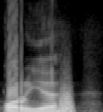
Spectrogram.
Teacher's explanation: Kemudian pelafal qarah di situ huruf r-nya ditebalkan karena huruf ro yang didahului dengan huruf fathah maka dia kita namakan dengan ro tafkhim harus tebal. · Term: ra tafkhim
